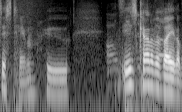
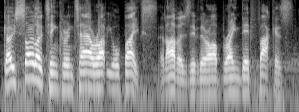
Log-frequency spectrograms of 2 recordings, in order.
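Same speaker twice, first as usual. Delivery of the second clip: louder, higher read-out; reading viewer message; 5 semitones higher, 6 dB louder than usual. Shown as a demonstration. Streamer reads out a viewer's message, louder and higher. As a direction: read the fan's request aloud with energy. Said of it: "Duckinator from U S East says".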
